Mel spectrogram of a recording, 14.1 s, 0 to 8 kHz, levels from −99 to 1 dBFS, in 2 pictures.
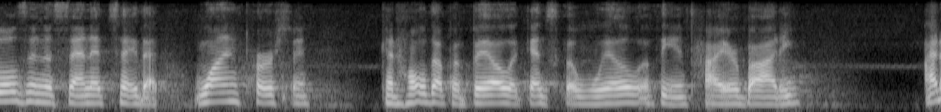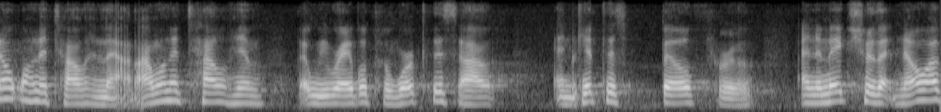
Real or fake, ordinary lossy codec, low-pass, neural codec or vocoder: fake; Opus, 32 kbps; 7.2 kHz; autoencoder, 48 kHz, 32 numbers a frame, DAC-VAE, trained on Japanese speech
